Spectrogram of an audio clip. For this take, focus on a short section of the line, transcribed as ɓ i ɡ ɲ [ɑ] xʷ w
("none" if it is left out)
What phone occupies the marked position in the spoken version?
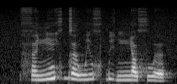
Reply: ɑ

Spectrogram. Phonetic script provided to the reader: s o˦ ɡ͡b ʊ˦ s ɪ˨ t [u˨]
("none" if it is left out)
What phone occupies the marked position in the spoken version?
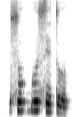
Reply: ʊ˨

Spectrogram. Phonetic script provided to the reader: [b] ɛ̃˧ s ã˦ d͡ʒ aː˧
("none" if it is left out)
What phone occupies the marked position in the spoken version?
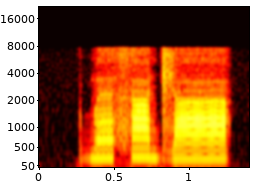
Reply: b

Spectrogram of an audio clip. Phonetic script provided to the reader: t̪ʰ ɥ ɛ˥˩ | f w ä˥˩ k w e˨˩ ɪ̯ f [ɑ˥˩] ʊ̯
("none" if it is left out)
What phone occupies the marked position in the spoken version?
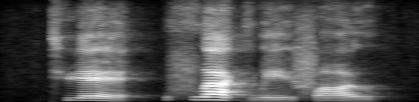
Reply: ɑ˥˩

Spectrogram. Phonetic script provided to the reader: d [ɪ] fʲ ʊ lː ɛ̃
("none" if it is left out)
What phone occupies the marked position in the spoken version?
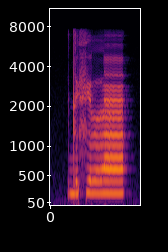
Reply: ɪ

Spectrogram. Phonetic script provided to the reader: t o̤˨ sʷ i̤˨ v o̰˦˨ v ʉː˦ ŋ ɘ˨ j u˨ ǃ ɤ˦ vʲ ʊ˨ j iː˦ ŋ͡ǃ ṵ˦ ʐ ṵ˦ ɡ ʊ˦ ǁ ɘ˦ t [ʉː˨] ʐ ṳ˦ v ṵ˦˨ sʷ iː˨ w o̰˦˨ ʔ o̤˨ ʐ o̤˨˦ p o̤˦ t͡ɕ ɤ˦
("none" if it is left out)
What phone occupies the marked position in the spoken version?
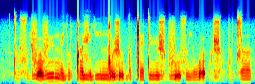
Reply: ʉː˦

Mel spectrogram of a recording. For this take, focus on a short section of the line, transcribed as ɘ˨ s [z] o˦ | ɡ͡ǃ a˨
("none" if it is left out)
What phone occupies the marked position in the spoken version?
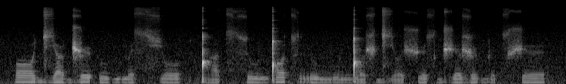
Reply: ɕ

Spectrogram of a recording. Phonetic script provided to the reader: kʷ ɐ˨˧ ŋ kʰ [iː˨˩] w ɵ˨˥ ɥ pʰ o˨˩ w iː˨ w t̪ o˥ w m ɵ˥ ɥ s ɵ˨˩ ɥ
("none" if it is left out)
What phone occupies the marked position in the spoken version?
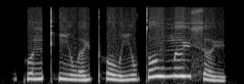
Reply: iː˨˩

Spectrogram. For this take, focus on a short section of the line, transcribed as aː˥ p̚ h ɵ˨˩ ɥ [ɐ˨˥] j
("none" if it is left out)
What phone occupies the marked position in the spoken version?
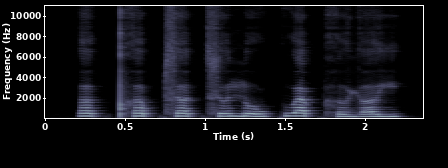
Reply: ɐ˧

